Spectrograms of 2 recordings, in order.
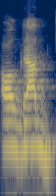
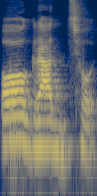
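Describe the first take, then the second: First: The last syllable is not pronounced like 'jho'. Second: The last syllable is pronounced like 'jho'. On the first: The speaker calls it wrong. "না" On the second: The speaker calls it right. "তারপরে হচ্ছে ঝো"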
